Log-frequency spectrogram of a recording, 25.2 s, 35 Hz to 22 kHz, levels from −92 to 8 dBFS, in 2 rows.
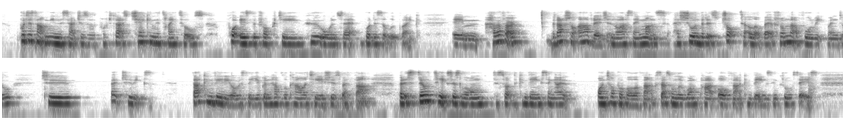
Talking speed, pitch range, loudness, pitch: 215 wpm, 175-205 Hz, -25 LUFS, 185 Hz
